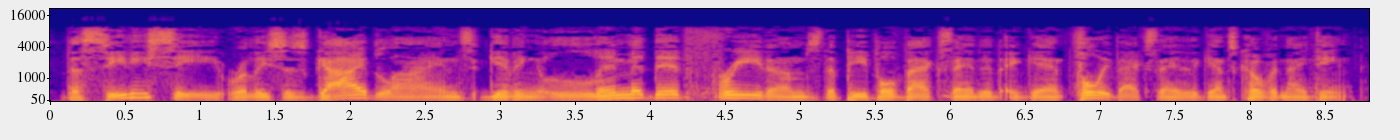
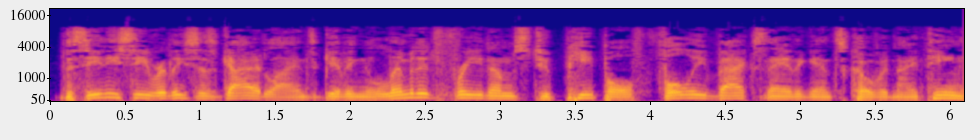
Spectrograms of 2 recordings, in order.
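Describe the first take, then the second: First: It is read slowly and deliberately. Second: It is read at a normal pace.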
